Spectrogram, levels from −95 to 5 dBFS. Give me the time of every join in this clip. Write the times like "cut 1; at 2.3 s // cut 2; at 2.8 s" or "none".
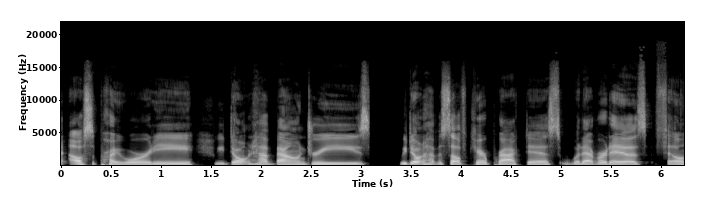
cut 1; at 1.5 s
